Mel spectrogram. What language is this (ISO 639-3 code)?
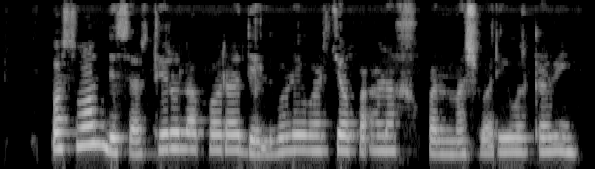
pus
